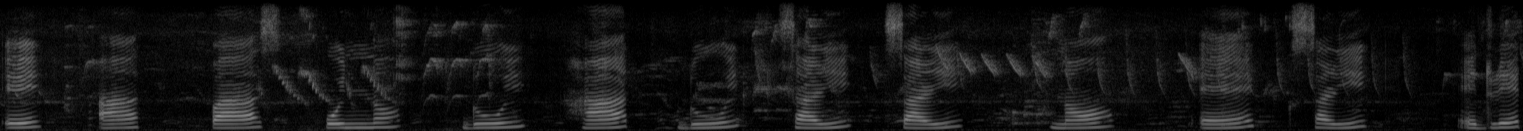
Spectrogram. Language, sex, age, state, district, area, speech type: Assamese, female, 18-30, Assam, Dhemaji, urban, read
